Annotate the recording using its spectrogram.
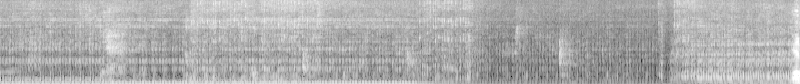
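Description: A steady low hum, deepest at the bottom of the range, that cuts off about four seconds in. It leaves quiet room tone with a few faint knocks.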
